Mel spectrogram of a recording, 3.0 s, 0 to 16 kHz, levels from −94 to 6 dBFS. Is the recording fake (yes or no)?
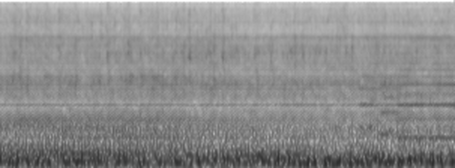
yes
